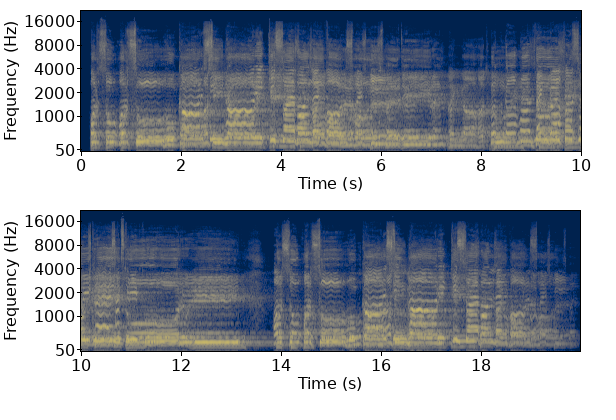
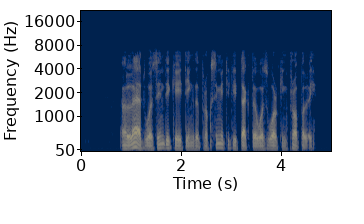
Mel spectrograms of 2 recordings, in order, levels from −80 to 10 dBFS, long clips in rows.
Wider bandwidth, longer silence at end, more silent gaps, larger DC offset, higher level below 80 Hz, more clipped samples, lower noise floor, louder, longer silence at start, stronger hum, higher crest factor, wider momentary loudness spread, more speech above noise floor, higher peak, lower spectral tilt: first, 16.5 kHz vs 7.4 kHz; second, 0.15 s vs 0.35 s; neither; first, 0.2% vs under 0.1%; about the same, -60 dBFS vs -60 dBFS; neither; second, -37 dBFS vs -78 dBFS; first, -16 LUFS vs -31 LUFS; second, 0.2 s vs 0.8 s; neither; second, 16 dB vs 22 dB; about the same, 11 LU vs 10 LU; second, 22 dB vs 47 dB; first, 0 dBFS vs -10 dBFS; second, -4 dB/octave vs -6 dB/octave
